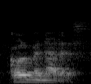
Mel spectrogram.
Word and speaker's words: Colmenares: nickname me that before just because that's what it sounds like in Spanish also. Yeah, and then in Spanish it's camarones, and my last name is Colmenares.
